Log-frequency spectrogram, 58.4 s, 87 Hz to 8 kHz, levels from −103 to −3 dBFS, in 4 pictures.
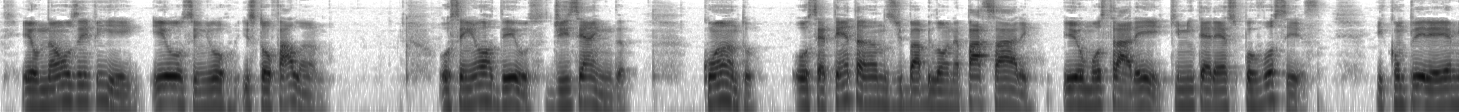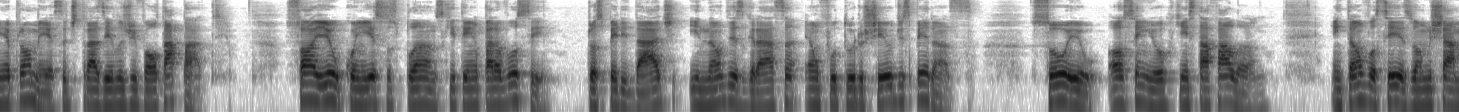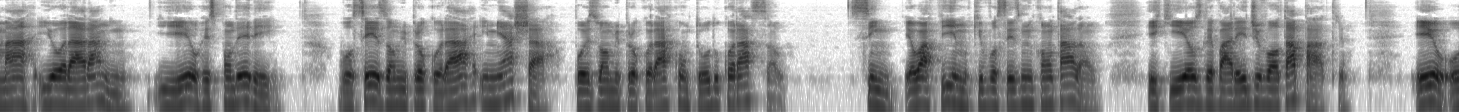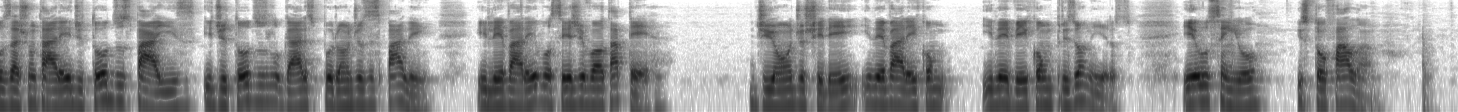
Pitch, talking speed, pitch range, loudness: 115 Hz, 150 wpm, 110-125 Hz, -22 LUFS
